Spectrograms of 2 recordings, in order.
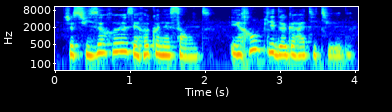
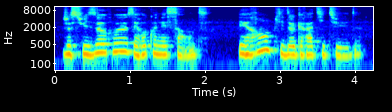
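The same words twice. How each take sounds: Both takes have the same delivery.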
